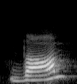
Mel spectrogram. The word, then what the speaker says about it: bomb: Here also, letter B is silent. So we'll read all these words once again. Bomb, climb, calm, limb, dumb, thumb, numb, Tom.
